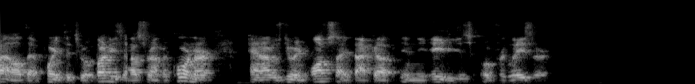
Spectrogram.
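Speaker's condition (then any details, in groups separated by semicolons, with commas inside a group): No condition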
